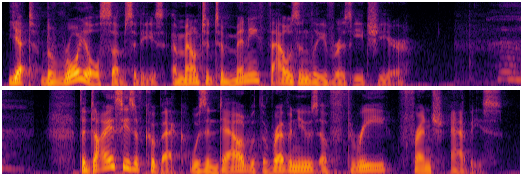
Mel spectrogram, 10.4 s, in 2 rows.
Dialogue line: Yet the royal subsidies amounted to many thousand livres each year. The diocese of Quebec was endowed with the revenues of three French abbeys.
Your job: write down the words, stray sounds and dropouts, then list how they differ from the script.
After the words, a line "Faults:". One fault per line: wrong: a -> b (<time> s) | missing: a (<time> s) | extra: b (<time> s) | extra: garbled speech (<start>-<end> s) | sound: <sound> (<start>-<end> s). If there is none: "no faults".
Yet the royal subsidies amounted to many thousand livres each year. The diocese of Quebec was endowed with the revenues of three French abbeys.
Faults:
sound: sigh (4.7-5.5 s)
